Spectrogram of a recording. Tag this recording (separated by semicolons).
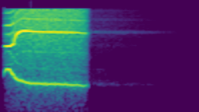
fauna; sfx; creature; vocalization; animal; sci-fi; sound-effect; synthetic; alien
